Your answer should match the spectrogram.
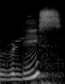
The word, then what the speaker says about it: release: let out it is to release with an S pronounced not a zoo it's a sound to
